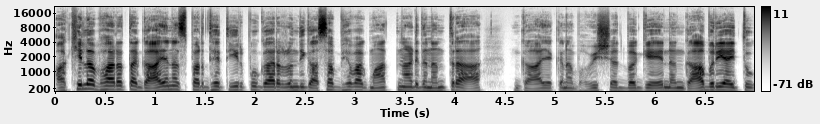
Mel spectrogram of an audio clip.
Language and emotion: Kannada, fearful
